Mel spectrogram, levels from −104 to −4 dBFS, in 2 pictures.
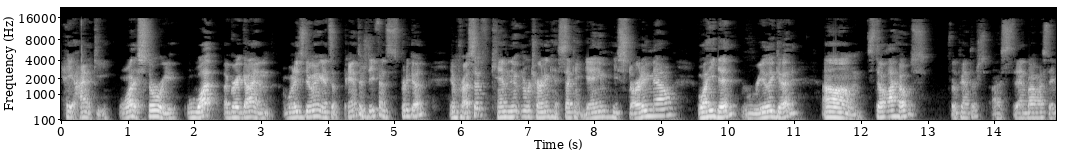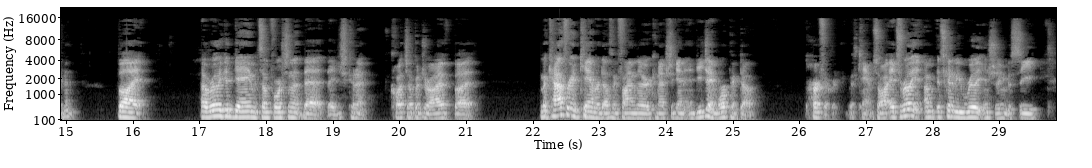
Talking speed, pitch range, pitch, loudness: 185 wpm, 140-165 Hz, 155 Hz, -20 LUFS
